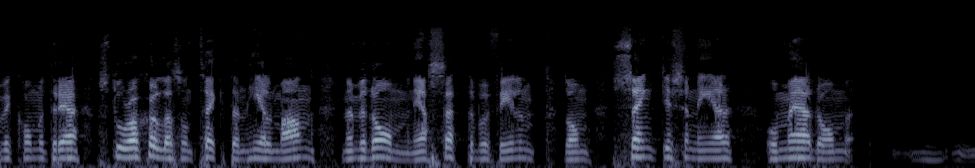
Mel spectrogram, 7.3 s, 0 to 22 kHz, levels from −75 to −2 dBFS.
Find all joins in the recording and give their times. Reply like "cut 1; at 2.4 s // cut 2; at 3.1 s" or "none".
none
